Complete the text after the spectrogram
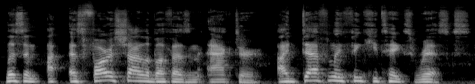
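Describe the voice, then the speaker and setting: A man speaks in a plain, mid-pitched voice as a film podcast co-host. He states his views directly and candidly, like someone used to arguing about movies with friends. His delivery is conversational and unpolished. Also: expressive, a little fast, fairly bright tone. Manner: frank, opinionated, direct. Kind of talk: casual film discussion.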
